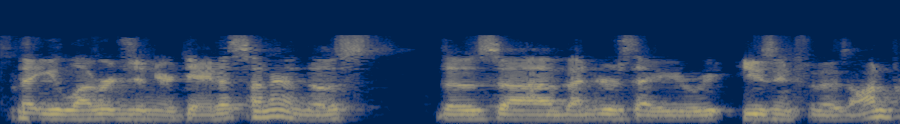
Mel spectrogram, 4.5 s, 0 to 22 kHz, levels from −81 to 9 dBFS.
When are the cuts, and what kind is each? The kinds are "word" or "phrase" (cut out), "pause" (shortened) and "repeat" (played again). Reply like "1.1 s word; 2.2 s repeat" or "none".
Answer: none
